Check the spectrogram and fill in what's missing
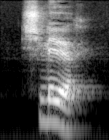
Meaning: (noun) rut; rote; groove (mechanical routine); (verb) inflection of sleuren: 1. first-person singular present indicative 2. second-person singular present indicative 3. imperative
- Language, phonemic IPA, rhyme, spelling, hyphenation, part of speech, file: Dutch, /sløːr/, -øːr, sleur, sleur, noun / verb, Nl-sleur.ogg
